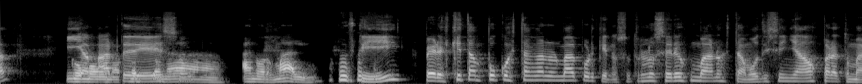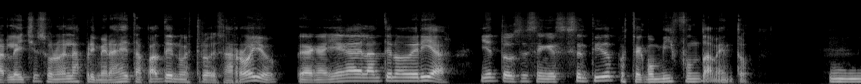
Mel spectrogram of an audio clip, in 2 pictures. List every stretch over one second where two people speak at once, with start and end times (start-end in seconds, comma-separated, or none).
0.7-2.0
